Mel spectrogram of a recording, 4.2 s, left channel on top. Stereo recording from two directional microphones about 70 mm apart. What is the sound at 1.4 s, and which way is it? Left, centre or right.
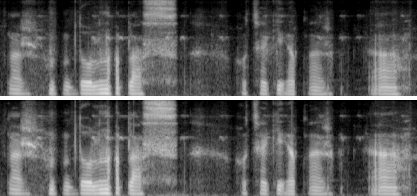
Speech, left.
